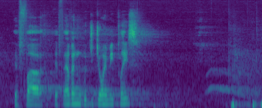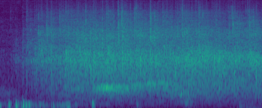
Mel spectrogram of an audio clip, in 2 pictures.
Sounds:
speech

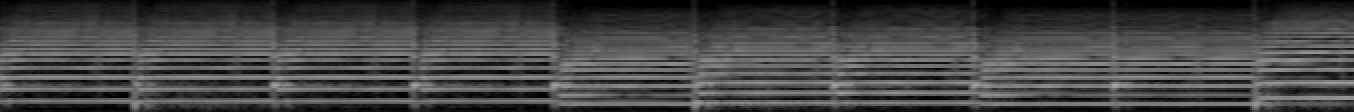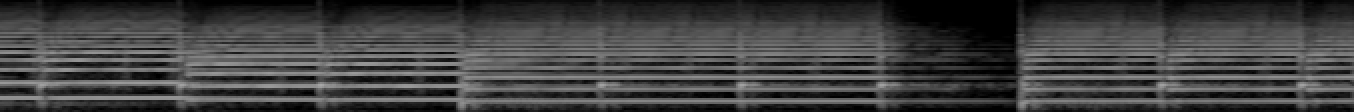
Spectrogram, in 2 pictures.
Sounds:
trumpet
music

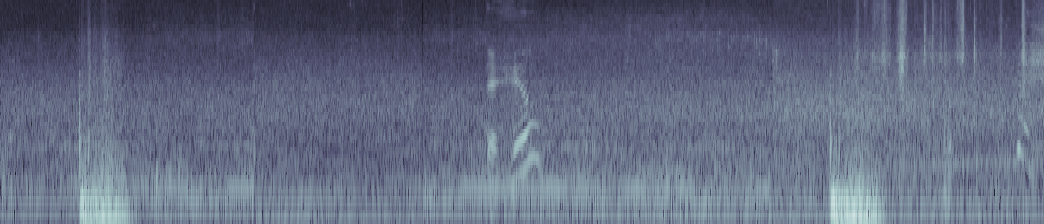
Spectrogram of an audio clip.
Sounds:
speech

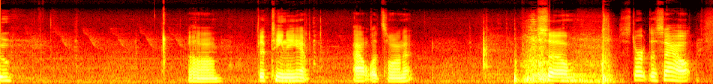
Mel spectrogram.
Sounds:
speech

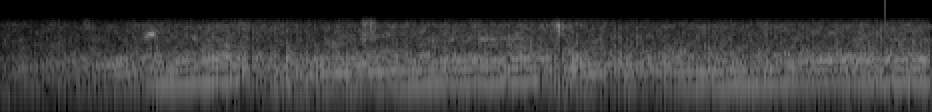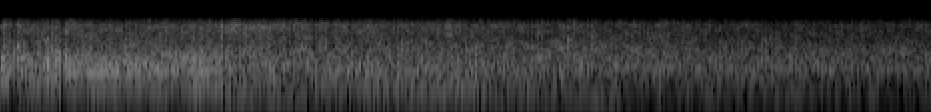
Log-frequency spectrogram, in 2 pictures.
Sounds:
vehicle

